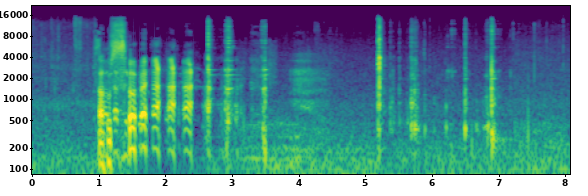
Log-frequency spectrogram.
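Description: Metal lids clink and clatter onto cooking pots.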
